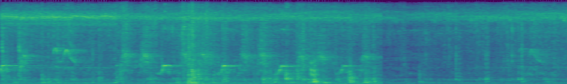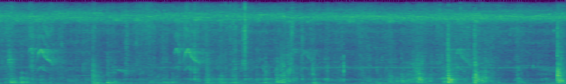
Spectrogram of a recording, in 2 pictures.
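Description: Goats eating fresh-cut green fodder: a run of crisp bites, tearing and crunching of leafy stems as they chew, with the grass pile rustling. Short high chirps come and go over a steady high hiss.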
